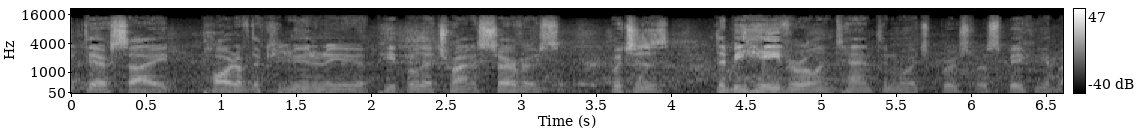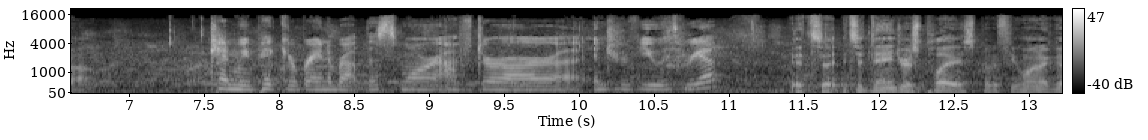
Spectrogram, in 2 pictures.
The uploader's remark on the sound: host the show on location from SES New York 2010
